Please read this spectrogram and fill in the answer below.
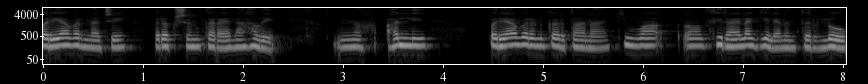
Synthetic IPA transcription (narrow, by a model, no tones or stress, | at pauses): pəɾjaʋəɾɳat͡ɕe | ɾəkʂəɳkəɾajlaɦəʋe | ɦəlːiː | pəɾjaʋəɾəɳkəɾt̪anakĩw̃ʋafiɾajlaɡeljanənt̪əɾlo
